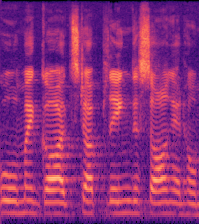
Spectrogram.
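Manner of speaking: ordinary talk, nothing marked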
